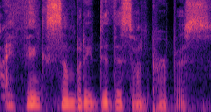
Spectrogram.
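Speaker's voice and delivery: confiding, secretive whisper. Voicing a character who leans in so no one overhears: in-character whisper. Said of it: "leans into Andrea and whispers".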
